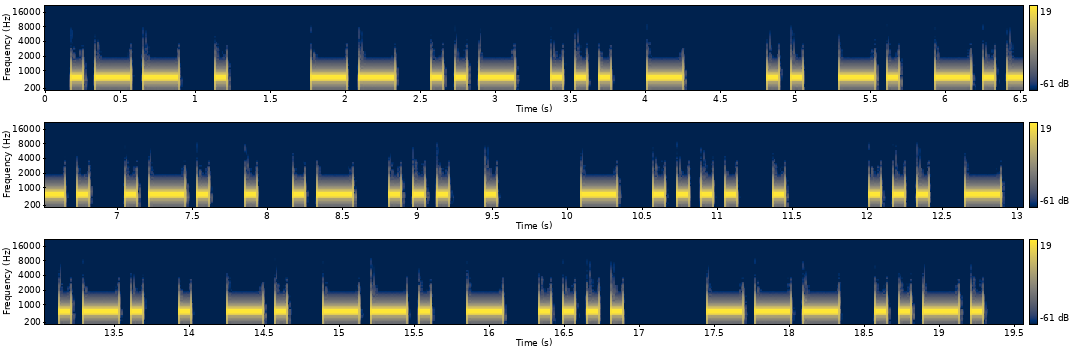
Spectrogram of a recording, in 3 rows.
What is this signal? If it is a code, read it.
Morse code, heard as a keyed tone, about 14 wpm, 700 Hz. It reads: WE MUST INCREASE THE STRENGTH OF
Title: Sentences from Top 1300 Words 15wpm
